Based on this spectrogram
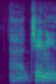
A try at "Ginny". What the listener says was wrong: It's the harder G, Guinea.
